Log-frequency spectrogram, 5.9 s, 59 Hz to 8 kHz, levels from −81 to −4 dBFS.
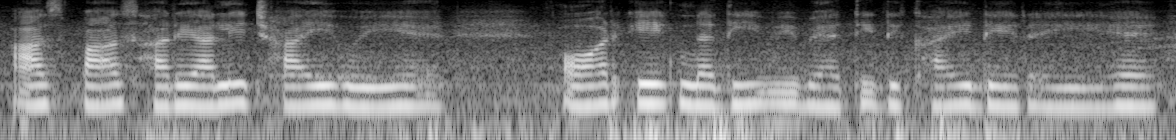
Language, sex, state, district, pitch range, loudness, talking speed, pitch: Hindi, female, Uttar Pradesh, Lalitpur, 185-200 Hz, -18 LUFS, 155 wpm, 195 Hz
